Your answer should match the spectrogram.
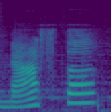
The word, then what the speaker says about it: naphtha: It's something like that's how you say it, naphtha.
